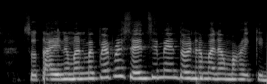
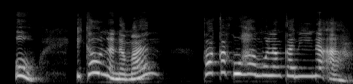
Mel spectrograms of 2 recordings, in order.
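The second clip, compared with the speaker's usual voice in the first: surprised cashier; 7 semitones higher, faster than usual. Retold or imitated. Cashier voiced in story.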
